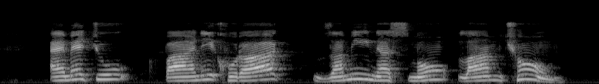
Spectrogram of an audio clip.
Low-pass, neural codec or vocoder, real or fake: 7.2 kHz; none; real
